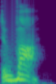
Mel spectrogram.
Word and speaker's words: Woh: And I believe it's spelled W-O-H, but I believe it is pronounced Va.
